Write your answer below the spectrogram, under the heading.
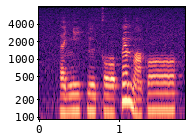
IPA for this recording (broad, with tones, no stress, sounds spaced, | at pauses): ɛ˨ ɲ iː˨ k͡p ĩ˨ k oː˨ p ɛ̃˦ b ã˨ p oː˧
